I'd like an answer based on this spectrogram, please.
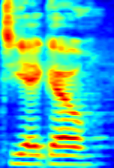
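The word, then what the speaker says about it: Diigo: So for this, you're going to use an application called, I pronounce it Diego. I've heard it pronounced different ways.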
